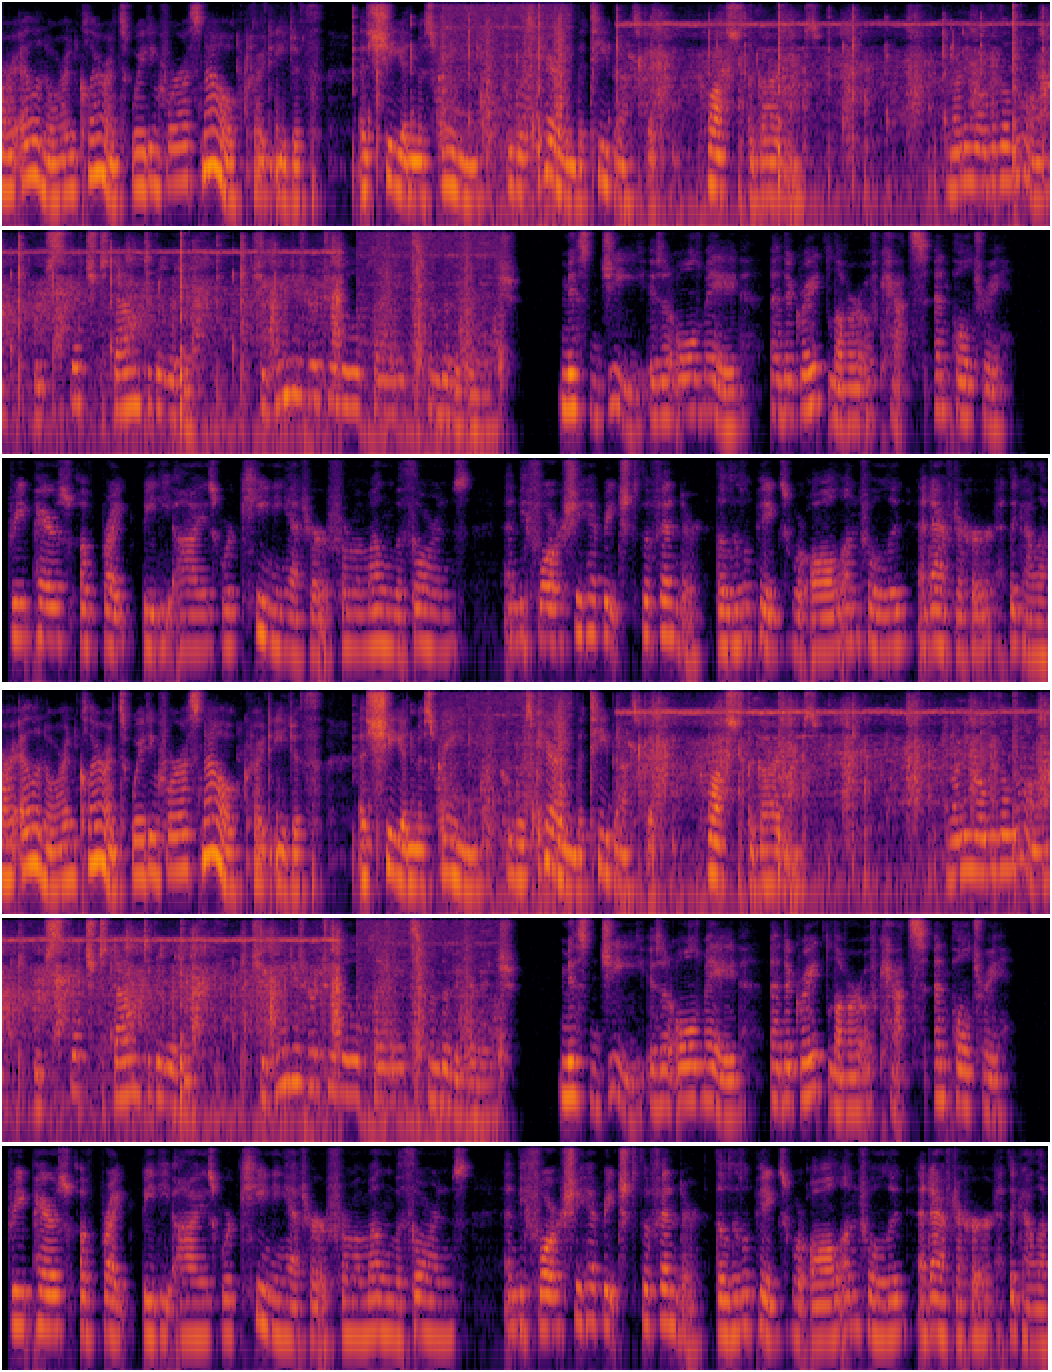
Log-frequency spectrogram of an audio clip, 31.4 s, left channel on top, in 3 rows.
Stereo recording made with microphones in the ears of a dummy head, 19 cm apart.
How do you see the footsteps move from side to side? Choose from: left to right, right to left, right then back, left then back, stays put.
right then back.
